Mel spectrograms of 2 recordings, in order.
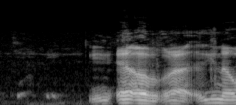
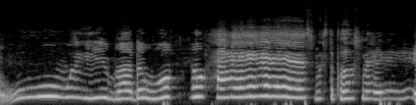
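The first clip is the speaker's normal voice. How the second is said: squeaky high, slow hyped-up voice; hammed-up high-pitched taunt; high mock voice; slower than usual. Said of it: "and you go".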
